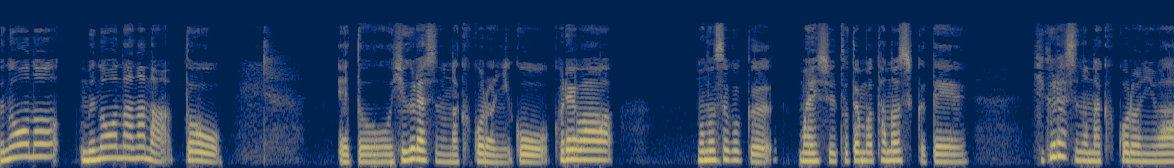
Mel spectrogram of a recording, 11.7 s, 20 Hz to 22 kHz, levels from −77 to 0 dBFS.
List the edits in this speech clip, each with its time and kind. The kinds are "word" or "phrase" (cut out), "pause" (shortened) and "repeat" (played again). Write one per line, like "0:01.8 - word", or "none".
0:05.5 - word

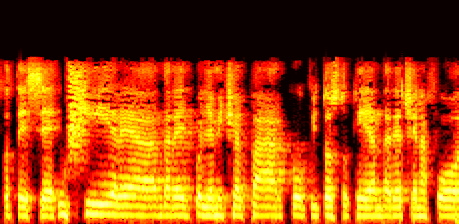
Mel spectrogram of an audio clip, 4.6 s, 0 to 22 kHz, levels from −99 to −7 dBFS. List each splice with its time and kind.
none

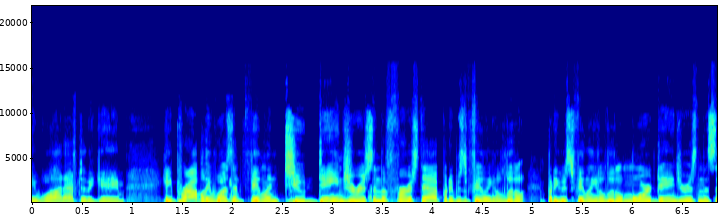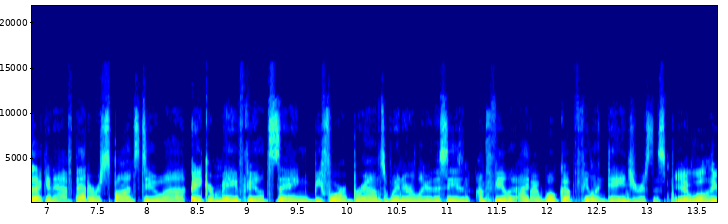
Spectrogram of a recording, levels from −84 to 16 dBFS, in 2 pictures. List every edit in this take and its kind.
0:08.4 - pause
0:11.8 - word

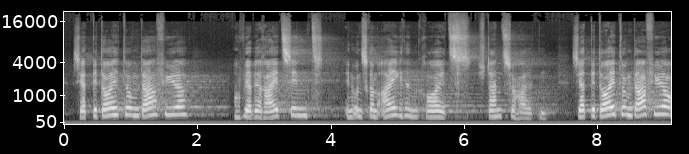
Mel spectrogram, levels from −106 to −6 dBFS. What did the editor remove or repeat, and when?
0:02.5 - pause
0:07.4 - pause

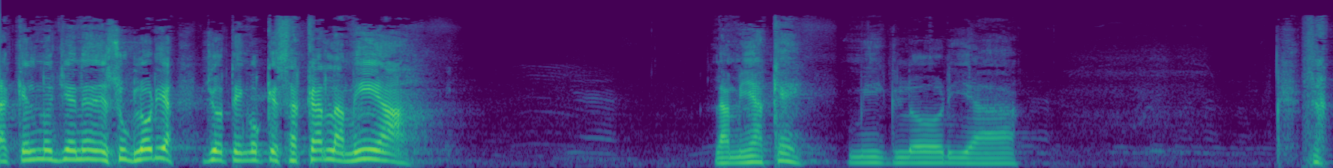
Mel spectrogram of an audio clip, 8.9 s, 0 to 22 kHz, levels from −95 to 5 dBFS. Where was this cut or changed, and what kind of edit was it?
0:05.6 - pause

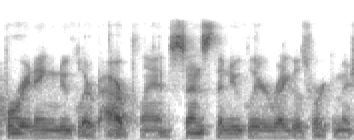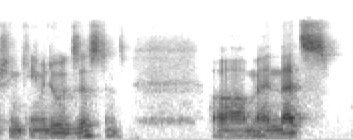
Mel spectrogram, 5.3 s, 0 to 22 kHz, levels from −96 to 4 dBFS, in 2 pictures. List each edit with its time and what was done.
none

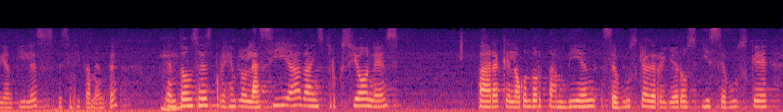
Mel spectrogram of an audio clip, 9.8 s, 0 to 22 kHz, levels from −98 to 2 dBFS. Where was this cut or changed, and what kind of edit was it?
0:06.5 - word

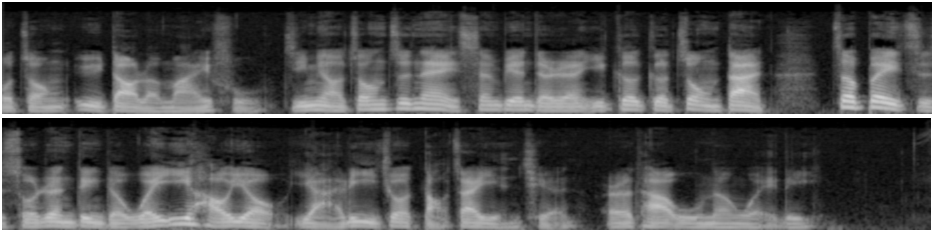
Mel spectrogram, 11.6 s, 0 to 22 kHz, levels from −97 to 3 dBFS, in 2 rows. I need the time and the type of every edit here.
0:01.7 - pause

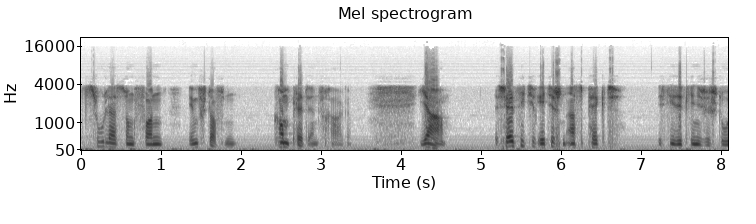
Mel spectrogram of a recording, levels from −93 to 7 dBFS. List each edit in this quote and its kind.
0:05.7 - phrase

